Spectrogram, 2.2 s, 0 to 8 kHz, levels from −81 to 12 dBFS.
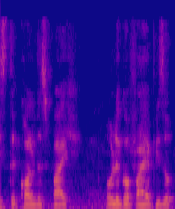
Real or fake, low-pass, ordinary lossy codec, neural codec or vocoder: fake; 7.2 kHz; MP3, 48 kbps; codec, 24 kHz, 3.1 kbps, DualCodec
